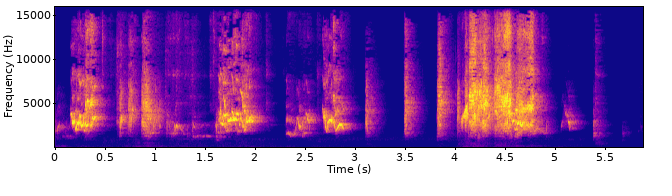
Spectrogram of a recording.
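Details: Pet budgies squawking and chirping in loud, harsh bursts, with a longer raspy chattering stretch toward the end.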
